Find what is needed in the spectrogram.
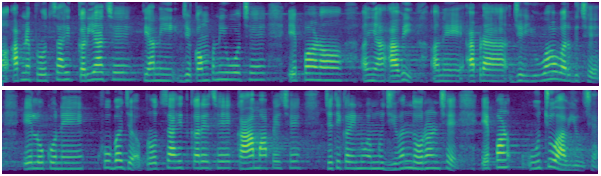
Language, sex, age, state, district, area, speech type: Gujarati, female, 45-60, Gujarat, Amreli, urban, spontaneous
